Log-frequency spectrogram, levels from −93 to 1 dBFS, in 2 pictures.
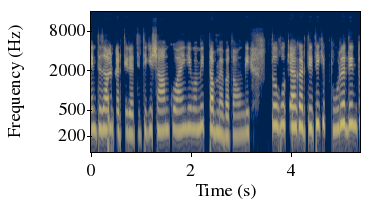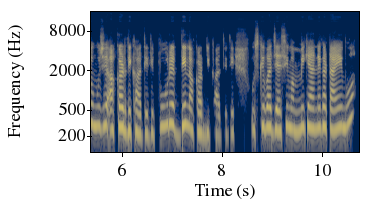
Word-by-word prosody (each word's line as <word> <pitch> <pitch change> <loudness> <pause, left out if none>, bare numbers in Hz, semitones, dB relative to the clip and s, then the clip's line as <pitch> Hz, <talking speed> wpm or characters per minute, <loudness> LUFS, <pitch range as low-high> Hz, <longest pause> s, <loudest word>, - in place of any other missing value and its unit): इंतज़ार 260 0 +1
करती 235 -1 -1
रहती 215 0 -4
थी 245 - -3
कि 250 - -3
शाम 245 0 0
को 260 - -6
आएँगी 260 +2 -2
मम्मी 260 +2 -5
तब 255 -2 +4
मैं 215 - -4
बताऊँगी, 210 +2 -5 0.5
तो 295 -1 -1
वो 300 - -2
क्या 285 -1 +5
करती 275 -2 +2
थीं 310 - +4
कि 320 - -4 0.2
पूरे 265 +5 +2
दिन 300 +1 +2
तो 310 +1 -4
मुझे 285 0 0
अकड़ 275 +1 +4
दिखाती 225 -3 0
थी, 225 - -9
पूरे 300 +2 +1
दिन 290 +7 +5
अकड़ 230 -2 -3
दिखाती 215 0 -9
थी, 225 +2 -8 0.4
उसके 255 +3 -3
बाद 275 -1 +2
जैसे 255 +3 +1
ही 275 - -2
मम्मी 255 +1 -2
के 285 - +2
आने 270 0 +2
का 280 - +2
टाइम 265 +2 +4
हुआ, 365 +6 -3
260 Hz, 225 wpm, -23 LUFS, 235-280 Hz, 0.5 s, क्या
